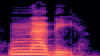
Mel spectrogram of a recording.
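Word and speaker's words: Nadi (نادي): Club en árabe se pronuncia Nadi.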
